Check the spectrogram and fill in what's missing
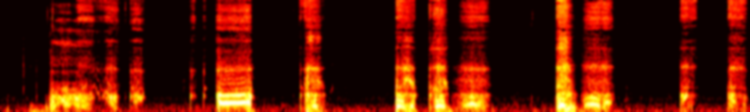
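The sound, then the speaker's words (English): Heavy breathing in a dozen or so loud, raspy bursts with short gaps between them, a few turning throaty and groan-like; no one speaks. “Okay, I hope that's enough breathing for you.”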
